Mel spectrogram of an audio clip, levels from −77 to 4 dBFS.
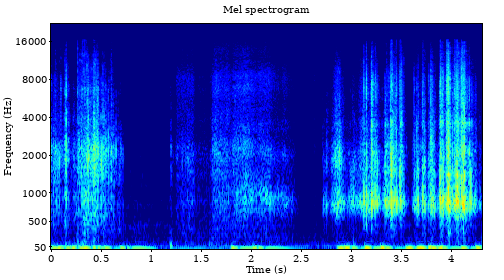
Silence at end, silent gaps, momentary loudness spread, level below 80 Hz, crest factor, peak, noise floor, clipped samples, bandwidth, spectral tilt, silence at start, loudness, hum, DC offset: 0 s; none; 23 LU; -46 dBFS; 24 dB; -6 dBFS; -51 dBFS; under 0.1%; 17 kHz; 0.5 dB/octave; 0 s; -30 LUFS; none; under 0.1%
